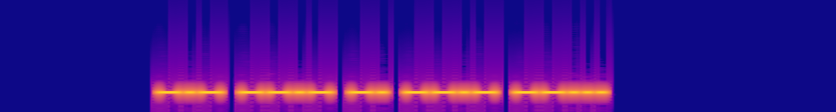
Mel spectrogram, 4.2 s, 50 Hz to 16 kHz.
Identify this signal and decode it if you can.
Morse code, heard as a keyed tone, about 34 wpm, 700 Hz. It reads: KQNQ7
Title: Code Groups - 5 Letter:Numbers - 35wpm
